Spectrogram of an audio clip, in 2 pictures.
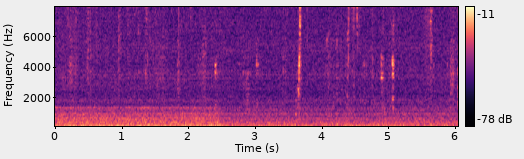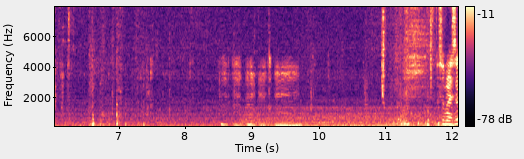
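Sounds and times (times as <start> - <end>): person chewing: 0.0 - 8.5
low steady hum: 0.0 - 12.0.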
